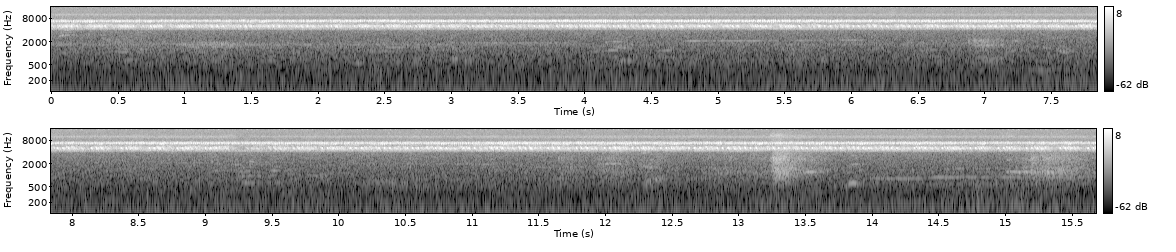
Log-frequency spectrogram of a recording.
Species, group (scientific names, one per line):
Loxoblemmus arietulus
Orthoptera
